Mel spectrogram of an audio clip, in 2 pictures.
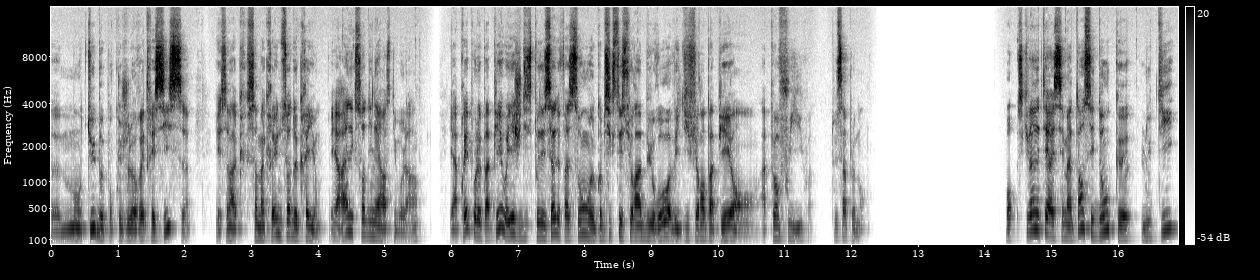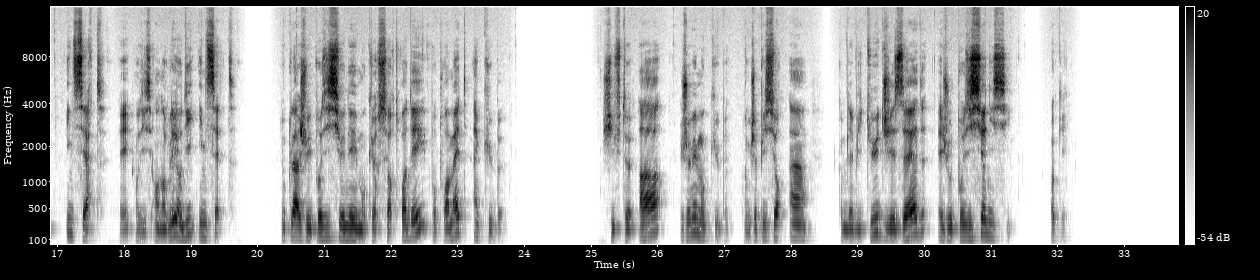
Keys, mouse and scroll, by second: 3.4-4.4 scroll down 2, 4.4 Tab, 5.5-20.5 shift+middle drag, 5.6-6.4 scroll up 1, 12.3-13.4 scroll down 2, 18.5-19.2 scroll down 2, 20.5-25.0 drag, 25.0 shift+a.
